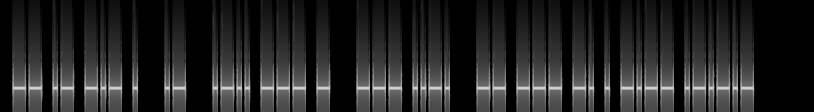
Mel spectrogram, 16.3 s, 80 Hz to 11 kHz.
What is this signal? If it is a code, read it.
Morse code, heard as a keyed tone, about 15 wpm, 700 Hz. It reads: MAKE A LOT OF MONEY.
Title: Easy Phrases 15wpm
